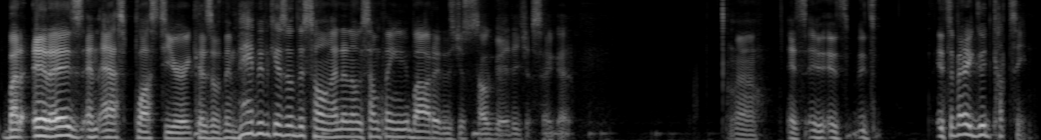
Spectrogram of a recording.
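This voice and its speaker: A man giving casual live-stream commentary, halting and repeating himself as he second-guesses his opinions. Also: a little high, lively intonation, clean tone.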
